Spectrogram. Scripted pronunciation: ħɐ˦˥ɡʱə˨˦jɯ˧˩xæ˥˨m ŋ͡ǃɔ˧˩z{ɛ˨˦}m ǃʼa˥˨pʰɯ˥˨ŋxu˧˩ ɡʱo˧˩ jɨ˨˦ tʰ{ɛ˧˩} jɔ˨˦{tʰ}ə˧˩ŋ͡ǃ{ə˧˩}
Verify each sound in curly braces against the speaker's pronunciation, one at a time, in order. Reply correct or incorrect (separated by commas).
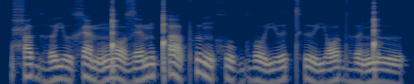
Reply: correct, incorrect, incorrect, incorrect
